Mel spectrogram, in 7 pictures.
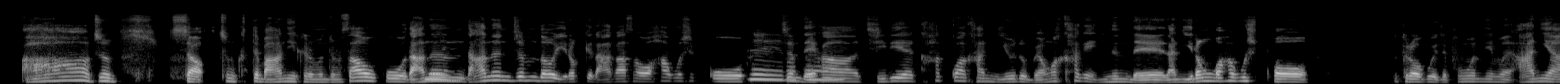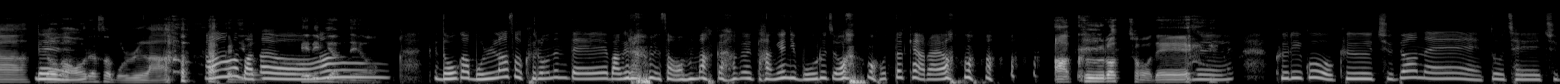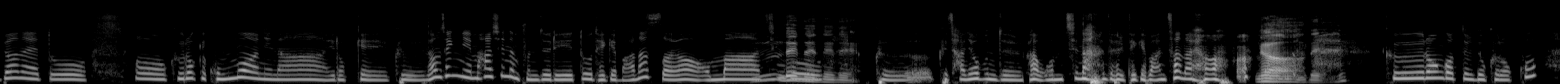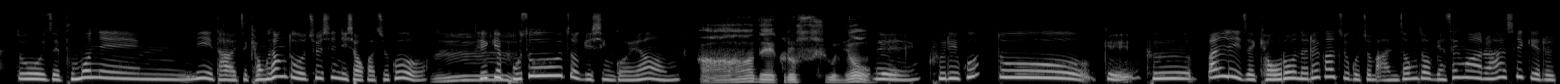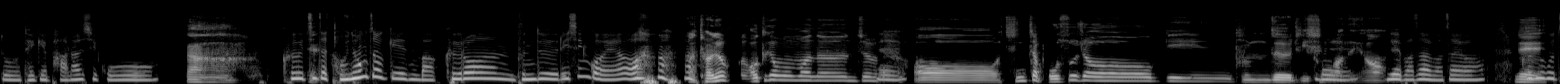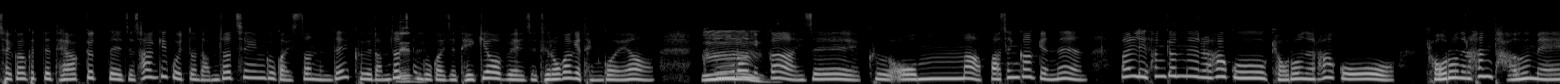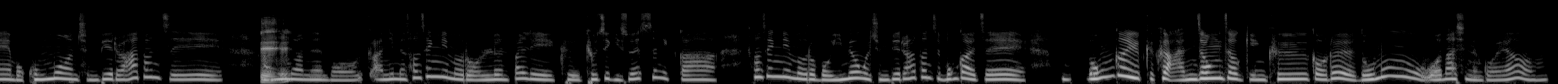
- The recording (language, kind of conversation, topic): Korean, podcast, 가족의 진로 기대에 대해 어떻게 느끼시나요?
- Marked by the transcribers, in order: laugh; laughing while speaking: "이러면서 엄마가"; laugh; other background noise; laughing while speaking: "엄친아들"; laughing while speaking: "많잖아요"; laughing while speaking: "아"; laugh; "그러시군요" said as "그러수시군요"; tapping; laugh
